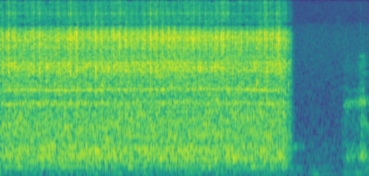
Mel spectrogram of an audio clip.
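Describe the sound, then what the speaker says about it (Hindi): A sewing machine runs steadily and loudly while stitching tucks on a yog patti blouse, then stops abruptly near the end, leaving a faint brief rattle. "यहाँ पे टक्स पक्की इस तरीके से जोड़"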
